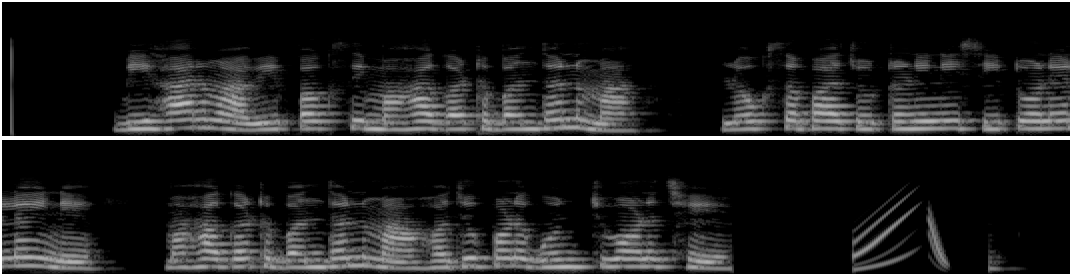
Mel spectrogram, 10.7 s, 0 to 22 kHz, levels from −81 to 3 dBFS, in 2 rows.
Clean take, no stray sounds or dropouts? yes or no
no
